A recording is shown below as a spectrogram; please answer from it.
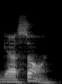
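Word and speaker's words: garçon: French it is pronounced gason you can see the squiggly C is pronounced like an S and the r is silent here's another one man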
